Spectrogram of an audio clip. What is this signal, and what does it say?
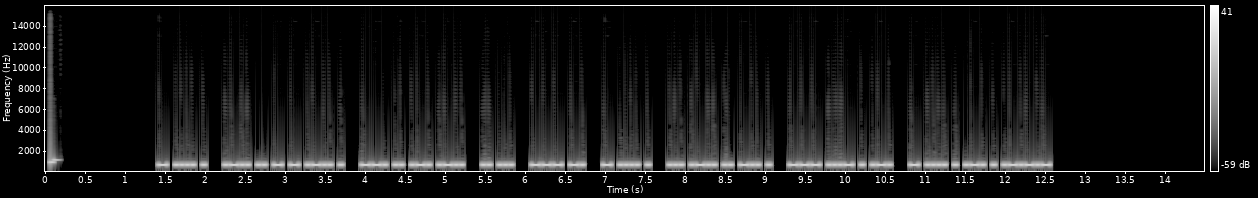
Morse code, heard as a keyed tone, about 36 wpm, 700 Hz. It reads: THE LITTLE GIRL IS ON THE SLIDE OVER THERE.
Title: Sentences from Top 1600 Words 35wpm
